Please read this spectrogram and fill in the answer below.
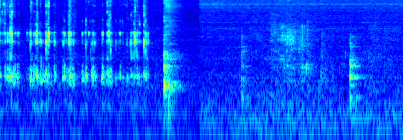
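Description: Thick tomato gravy in a steel pan bubbling with rapid loud pops for about two seconds. After that, a spatula stirs the gravy more softly, with a single knock about three and a half seconds in.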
